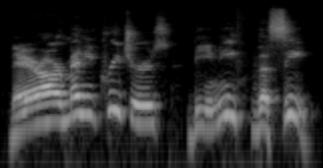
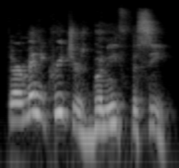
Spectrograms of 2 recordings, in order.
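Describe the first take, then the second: First: 'There are' is said as two full words. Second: 'There are' is squeezed into one contracted syllable. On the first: The speaker calls it wrong. "We don't say that" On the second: The speaker calls it right. "we use the contraction"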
